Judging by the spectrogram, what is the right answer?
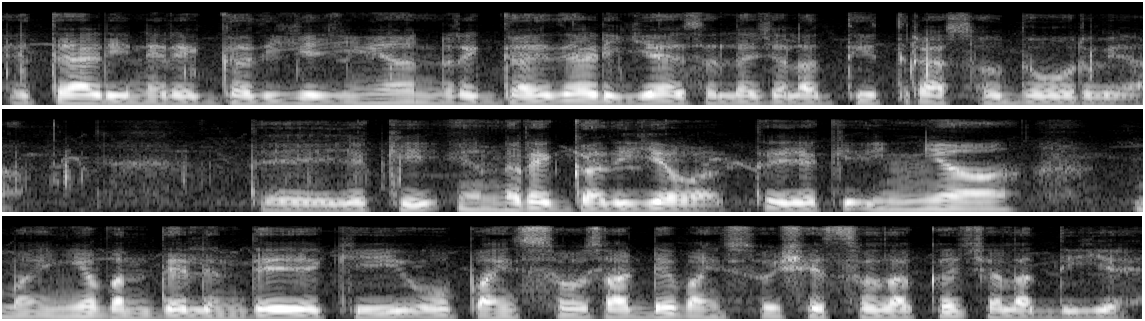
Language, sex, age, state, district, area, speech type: Dogri, male, 18-30, Jammu and Kashmir, Udhampur, rural, spontaneous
